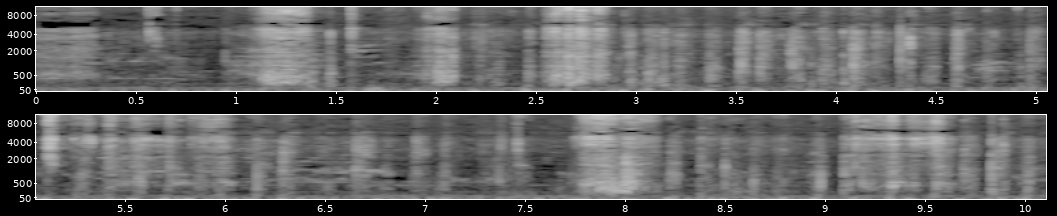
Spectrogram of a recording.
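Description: A person chewing food close to a clip-on microphone: a run of small wet mouth clicks, with a handful of louder, longer mouth sounds about a second in, twice more around two to three seconds, and twice near the end.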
